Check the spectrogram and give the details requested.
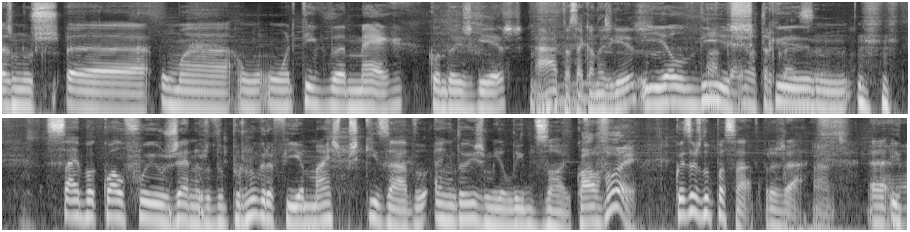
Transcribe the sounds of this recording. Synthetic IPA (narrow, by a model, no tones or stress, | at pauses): aʒnuʃɛ | umɐũũɐɾt̪iɣuðɐmɛɣ | kõd̪ojʒɣeʃãt̪ɐ̃sɐjkõd̪ojʒɣeʃielˠd̪iʃot̪ɾɐkkɨz | sajβɐkwalˠfojuʒɛnɨɾuðɨpuɾnuɣɾɐfiɐmajʃpɨ̥ʃkizaðuʔẽj̃d̪ojʒmilˠid̪zɔjt̪kwalˠfojkojzɐʒðupɐsa̰ðupɐɾɐʒa̰ɐ̰̃ɛi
